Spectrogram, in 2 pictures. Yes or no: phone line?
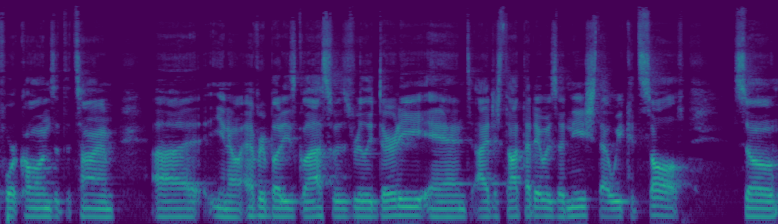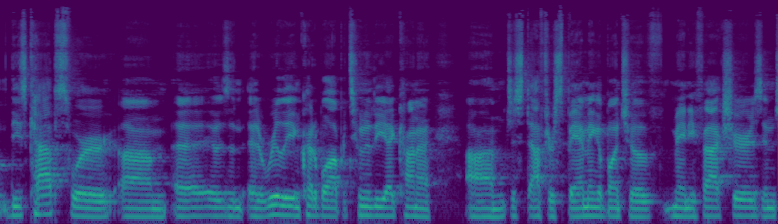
no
